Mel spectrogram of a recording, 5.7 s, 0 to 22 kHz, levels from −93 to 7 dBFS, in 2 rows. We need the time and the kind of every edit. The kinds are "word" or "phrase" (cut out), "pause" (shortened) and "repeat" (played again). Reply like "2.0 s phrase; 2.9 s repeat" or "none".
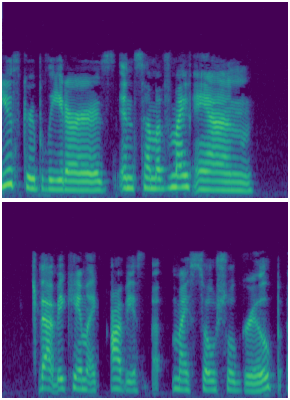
1.2 s word; 1.9 s word; 3.2 s word; 3.8 s word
